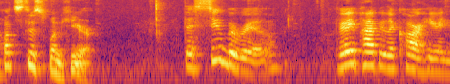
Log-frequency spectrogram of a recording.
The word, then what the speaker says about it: Subaru: in japanese right so it's not subaru it's subaru and um this one here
